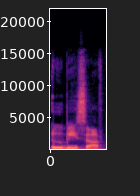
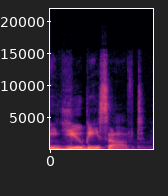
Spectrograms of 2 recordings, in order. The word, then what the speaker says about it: Ubisoft: eat an eggplant sir both of you said Ubisoft thank you because that's how you say it it's not you be soft the only thing that's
